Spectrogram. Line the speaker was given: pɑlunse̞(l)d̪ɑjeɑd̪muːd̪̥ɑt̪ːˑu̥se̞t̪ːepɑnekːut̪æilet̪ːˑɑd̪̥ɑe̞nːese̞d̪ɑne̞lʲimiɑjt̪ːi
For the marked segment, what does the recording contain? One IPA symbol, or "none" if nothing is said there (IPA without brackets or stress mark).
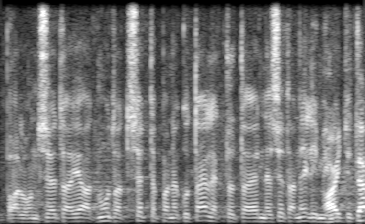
none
